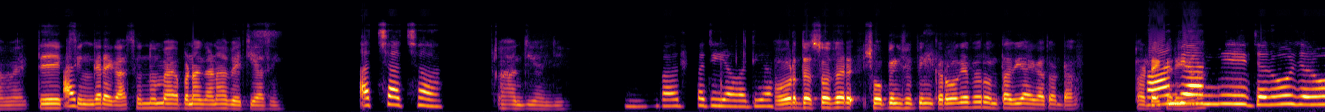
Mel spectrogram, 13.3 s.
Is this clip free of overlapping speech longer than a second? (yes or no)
yes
